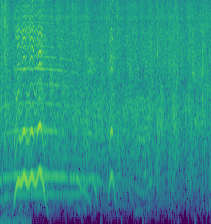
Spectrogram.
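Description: An audience claps steadily throughout, with a loud wavering whoop or cheer rising above the applause at the start before the clapping continues on its own.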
